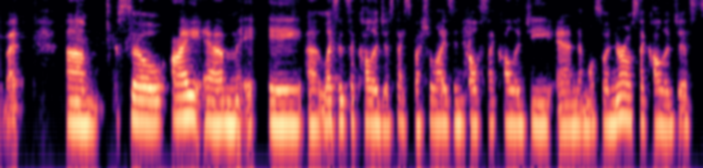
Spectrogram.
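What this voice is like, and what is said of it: Weak voice from a cold. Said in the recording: “I'm at the tail end of a cold, so my voice is a little not at its usual strength today.”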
